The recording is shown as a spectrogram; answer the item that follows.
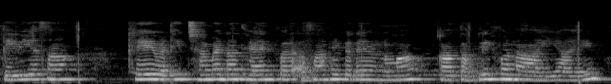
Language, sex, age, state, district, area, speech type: Sindhi, female, 30-45, Maharashtra, Thane, urban, spontaneous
